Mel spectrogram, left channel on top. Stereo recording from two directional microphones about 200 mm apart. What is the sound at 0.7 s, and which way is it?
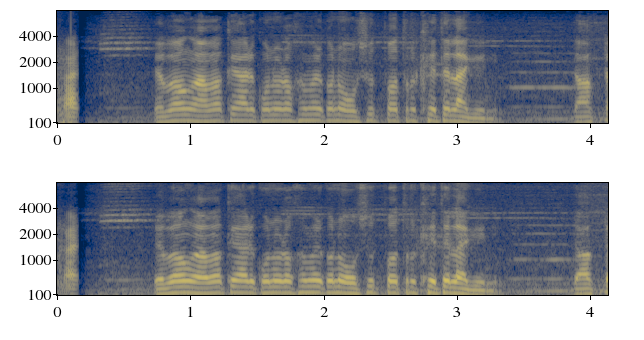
A man's voice, 40° left (ahead or behind).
